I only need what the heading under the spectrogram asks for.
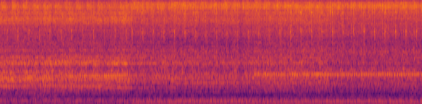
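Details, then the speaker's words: Engine idling with a worn water pump bearing: a thin, constant whine and light rough whirr ride over the engine sound, caused by bearing wear from use. "También tenemos el sonido del escape roto y a veces debido al movimiento y al uso se desgastan los baleros del alternador, de la bomba de agua, del compresor, etcétera. En este caso es el de la bomba de agua y se escucha así."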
